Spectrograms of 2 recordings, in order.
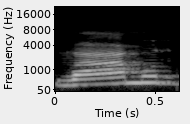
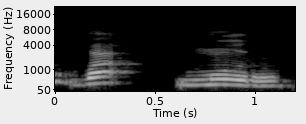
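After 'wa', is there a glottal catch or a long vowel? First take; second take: long vowel; glottal catch. First: The first vowel is drawn out, with no catch. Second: The first vowel is cut short by a catch. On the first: The speaker calls it wrong. "अब हम वामुर नहीं पढ़ेंगे, वामुर पढ़ेंगे तो इसका मतलब हम अलिफ को मद्दा बना दे रहे हैं" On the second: The speaker calls it right. "उसे झटके से पढ़ेंगे"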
